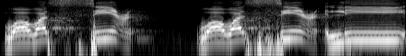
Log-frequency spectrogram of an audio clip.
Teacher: ووسع لی، ووسع، دوسرے واو کو سین کے ساتھ ملایا، سین کو عین کے ساتھ، سین کو سخت کریں گے تشدید کی وجہ سے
